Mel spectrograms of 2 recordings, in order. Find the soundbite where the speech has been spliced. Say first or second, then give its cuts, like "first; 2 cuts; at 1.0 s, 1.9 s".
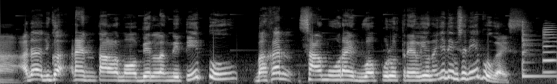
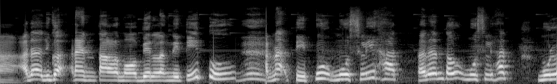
second; 1 cut; at 2.4 s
